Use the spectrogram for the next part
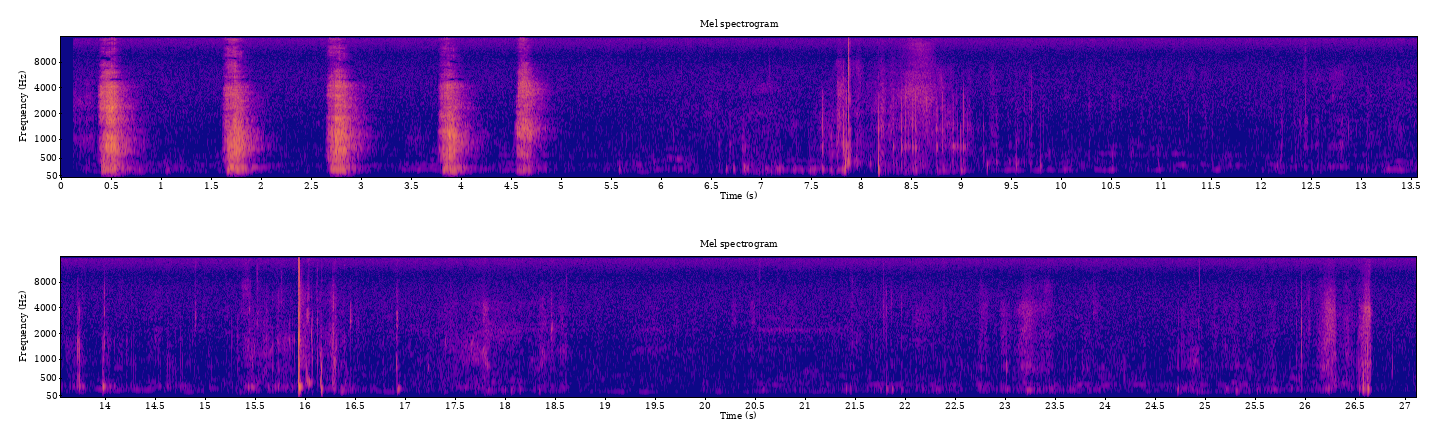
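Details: Dog with kennel cough: a run of five harsh, forceful coughs, then quieter rasping and snuffling.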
